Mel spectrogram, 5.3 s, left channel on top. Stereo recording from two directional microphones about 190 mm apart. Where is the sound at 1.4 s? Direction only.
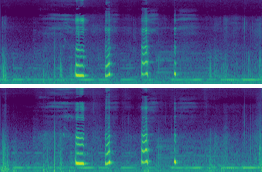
10° right (ahead or behind).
